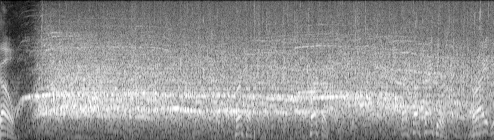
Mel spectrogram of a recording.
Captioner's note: audience reacts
